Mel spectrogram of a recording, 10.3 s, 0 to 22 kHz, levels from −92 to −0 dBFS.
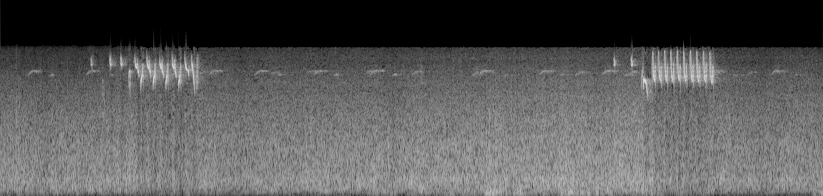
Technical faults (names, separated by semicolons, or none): gain pumping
